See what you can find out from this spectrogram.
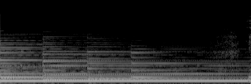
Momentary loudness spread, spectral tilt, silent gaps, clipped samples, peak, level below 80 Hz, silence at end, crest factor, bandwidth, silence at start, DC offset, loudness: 4 LU; -10 dB/octave; none; under 0.1%; -16 dBFS; -58 dBFS; 0 s; 12 dB; 4.3 kHz; 0 s; under 0.1%; -28 LUFS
